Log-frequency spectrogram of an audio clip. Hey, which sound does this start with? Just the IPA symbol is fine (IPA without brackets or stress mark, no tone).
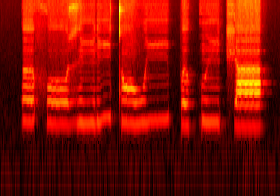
ə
